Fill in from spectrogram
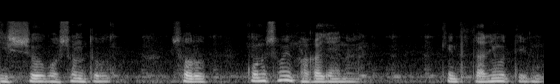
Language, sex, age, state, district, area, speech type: Bengali, male, 30-45, West Bengal, Howrah, urban, spontaneous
